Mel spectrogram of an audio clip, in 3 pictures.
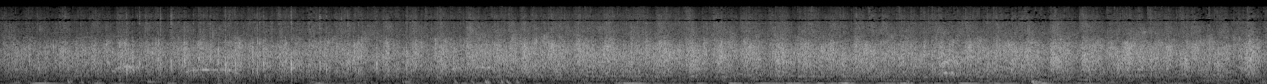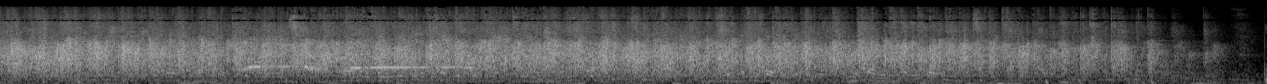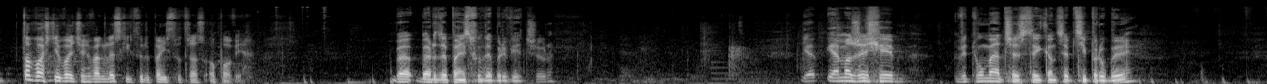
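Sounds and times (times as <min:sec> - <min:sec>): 
audience applause: 0:00.0 - 0:25.2
speech: 0:25.6 - 0:28.2, 0:29.3 - 0:31.0, 0:33.4 - 0:36.8.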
